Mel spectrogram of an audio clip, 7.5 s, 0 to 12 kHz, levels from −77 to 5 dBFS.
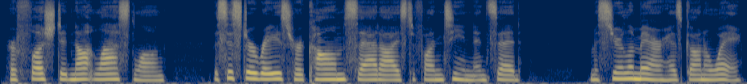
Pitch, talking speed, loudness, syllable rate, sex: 200 Hz, 185 wpm, -19 LUFS, 4.9 syllables/s, female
